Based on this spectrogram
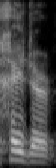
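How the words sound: It is said with an Ashkenazic pronunciation.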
